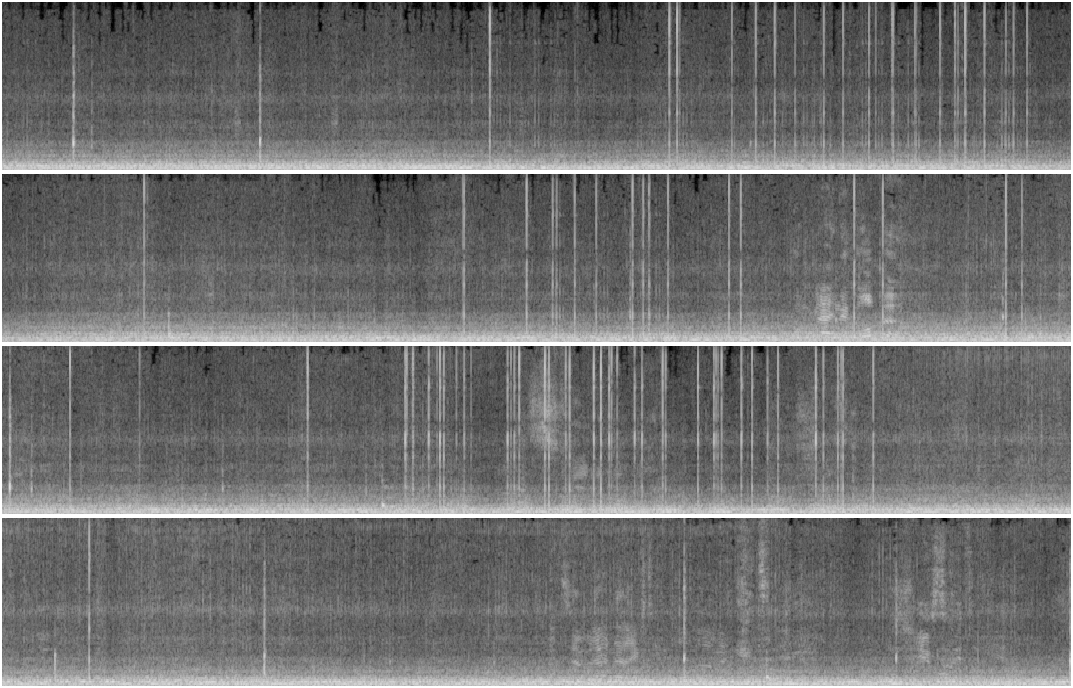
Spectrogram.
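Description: Steady rush of wind and tyre noise on the microphone of a handlebar-mounted action camera while a road bike rides at speed on asphalt, with clusters of faint clicks in places.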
